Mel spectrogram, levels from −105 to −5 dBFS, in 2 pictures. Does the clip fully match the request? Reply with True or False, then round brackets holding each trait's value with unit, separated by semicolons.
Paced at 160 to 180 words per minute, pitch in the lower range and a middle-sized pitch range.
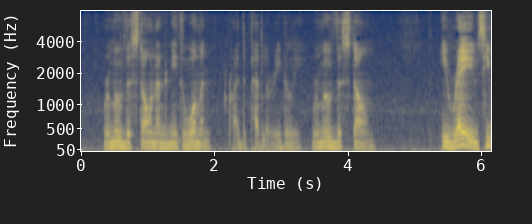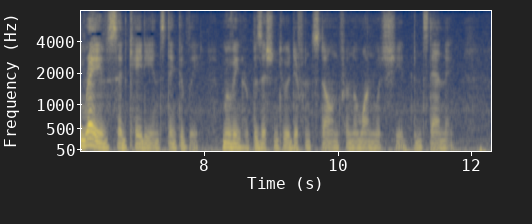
True (170 wpm; 90 Hz; 4.1 semitones)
